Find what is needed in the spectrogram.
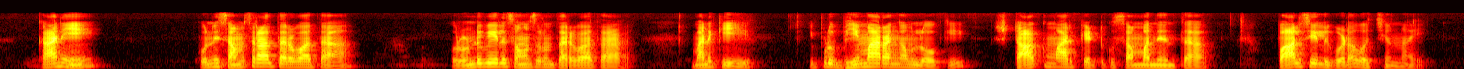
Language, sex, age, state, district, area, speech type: Telugu, male, 30-45, Andhra Pradesh, Krishna, urban, spontaneous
